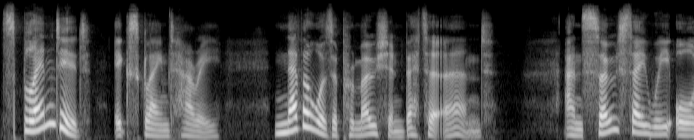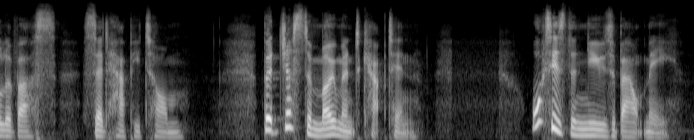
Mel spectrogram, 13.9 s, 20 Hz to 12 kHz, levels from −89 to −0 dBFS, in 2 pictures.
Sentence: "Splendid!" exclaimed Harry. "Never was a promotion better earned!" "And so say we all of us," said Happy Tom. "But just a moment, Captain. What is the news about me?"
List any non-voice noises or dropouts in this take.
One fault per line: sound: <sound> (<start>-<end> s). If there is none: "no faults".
no faults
